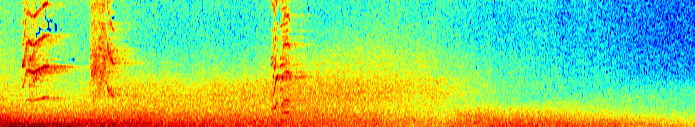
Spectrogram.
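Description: Recorded sea sound: a steady wash of surf fading slowly out, with three short, high, rippling chirp calls, about half a second in, around one and a half seconds in and about four seconds in.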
